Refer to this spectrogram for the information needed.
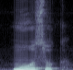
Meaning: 1. brain 2. brain, smart person
- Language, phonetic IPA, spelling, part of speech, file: Ukrainian, [ˈmɔzɔk], мозок, noun, Uk-мозок.ogg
